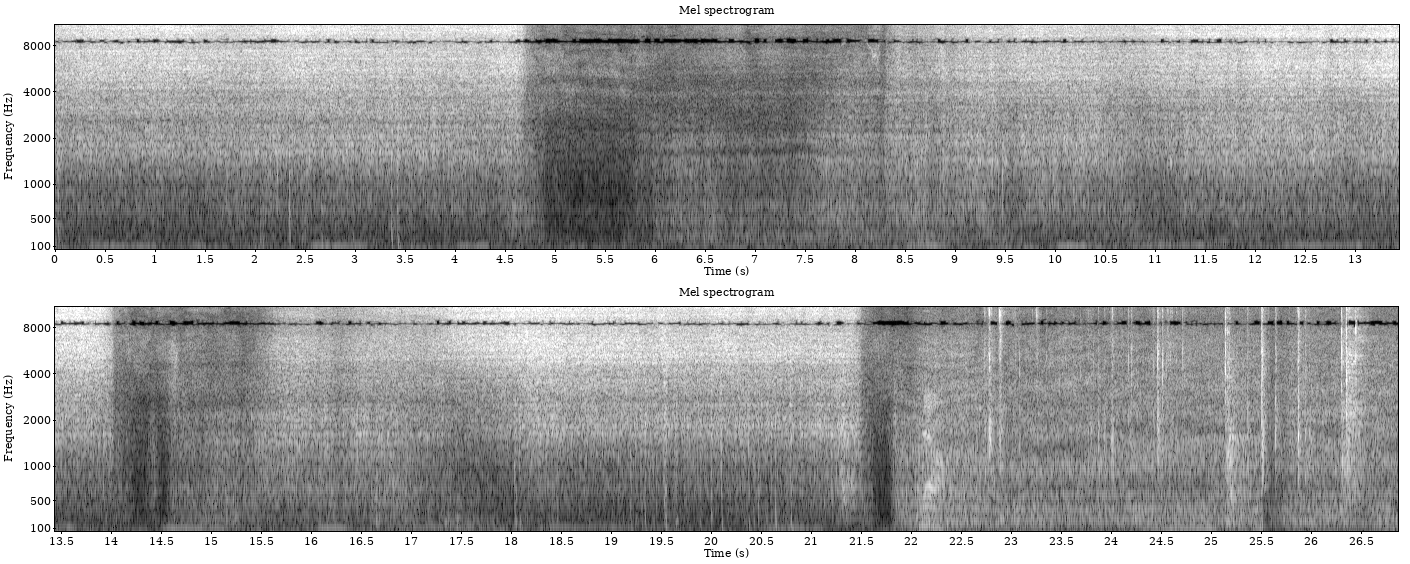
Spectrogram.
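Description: Oxy-acetylene cutting torch hissing steadily as its flame and oxygen jet cut through steel plate, throwing sparks. The hiss drops away briefly three times, about five, fourteen and twenty-two seconds in. A few sharp knocks come near the end.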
